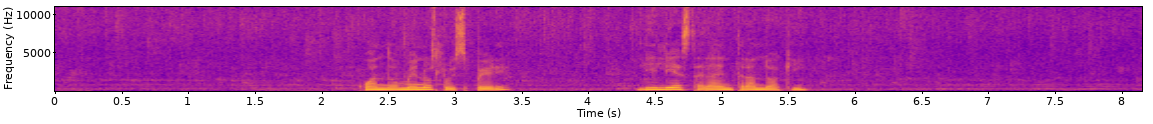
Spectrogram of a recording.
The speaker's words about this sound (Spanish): Así que decido entrar a una de las regaderas. Trato de concentrarme en el sonido del agua cayendo.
